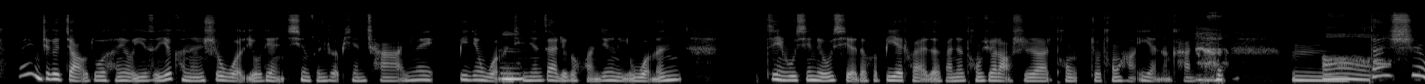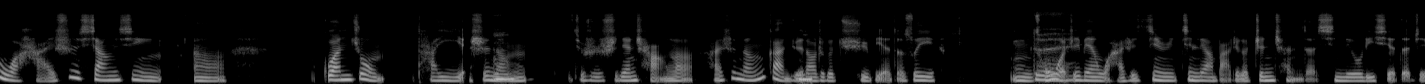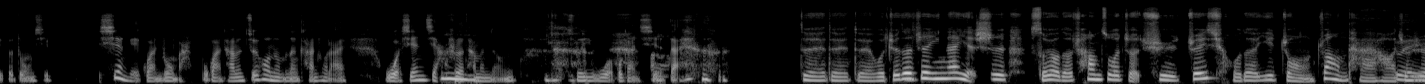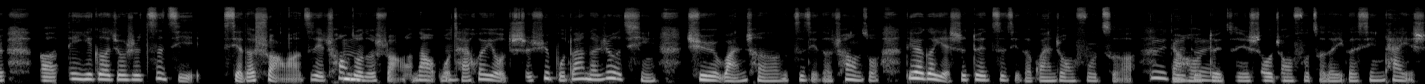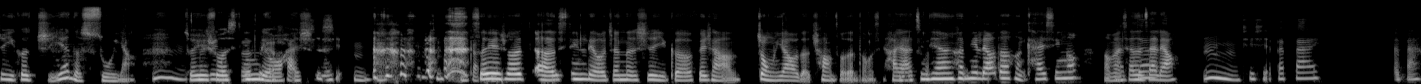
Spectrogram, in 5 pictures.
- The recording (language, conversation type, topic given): Chinese, podcast, 你如何知道自己进入了心流？
- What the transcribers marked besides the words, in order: laugh; laugh; laugh; joyful: "好呀，今天和你聊得很开心哦，我们下次再聊"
